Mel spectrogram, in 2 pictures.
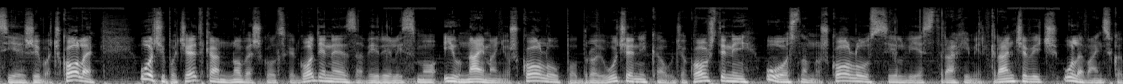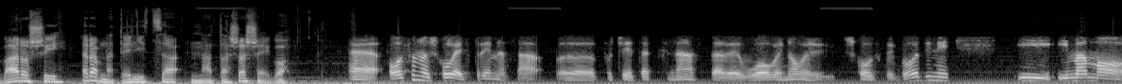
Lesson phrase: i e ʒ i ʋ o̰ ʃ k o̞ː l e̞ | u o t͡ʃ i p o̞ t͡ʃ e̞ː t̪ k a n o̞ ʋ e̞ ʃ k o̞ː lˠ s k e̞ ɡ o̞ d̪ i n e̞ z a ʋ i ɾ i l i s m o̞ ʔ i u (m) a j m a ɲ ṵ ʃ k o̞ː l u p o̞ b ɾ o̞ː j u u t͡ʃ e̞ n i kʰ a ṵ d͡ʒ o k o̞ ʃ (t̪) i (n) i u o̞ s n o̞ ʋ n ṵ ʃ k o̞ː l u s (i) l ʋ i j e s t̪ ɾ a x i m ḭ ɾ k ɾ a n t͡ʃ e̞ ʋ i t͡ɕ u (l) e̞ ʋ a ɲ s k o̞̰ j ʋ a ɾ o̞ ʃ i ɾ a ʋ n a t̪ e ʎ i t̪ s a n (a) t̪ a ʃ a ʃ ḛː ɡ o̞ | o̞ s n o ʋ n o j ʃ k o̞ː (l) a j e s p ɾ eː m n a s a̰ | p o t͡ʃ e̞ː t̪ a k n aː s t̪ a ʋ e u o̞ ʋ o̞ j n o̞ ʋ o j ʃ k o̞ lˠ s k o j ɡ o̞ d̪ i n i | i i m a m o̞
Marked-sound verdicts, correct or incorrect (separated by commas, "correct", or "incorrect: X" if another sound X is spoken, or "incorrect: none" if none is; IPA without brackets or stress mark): incorrect: n, correct, correct, correct, correct, correct, correct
